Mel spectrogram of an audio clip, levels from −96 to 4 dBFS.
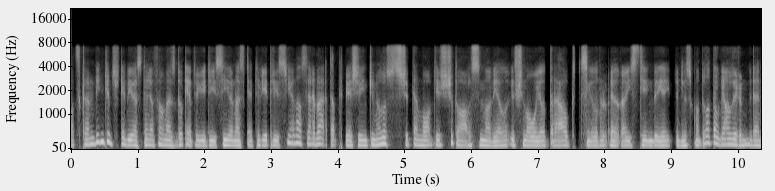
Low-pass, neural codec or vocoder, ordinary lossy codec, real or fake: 7.2 kHz; codec, 16 kHz, 0.5 kbps, FreqCodec, larger model; MP3, 96 kbps; fake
